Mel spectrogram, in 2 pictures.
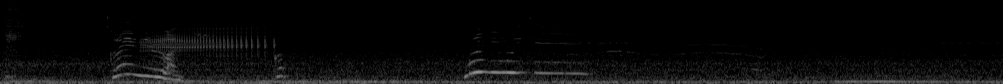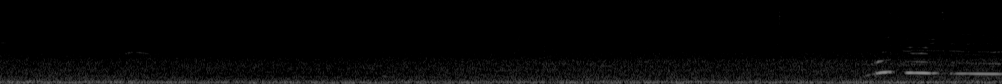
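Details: Young female kitten greeting and chatting: a sharp rising then falling meow early on, another tonal mew at about five seconds, and a final falling call near the end, separated by long quiet stretches with low rumbling background noise.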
